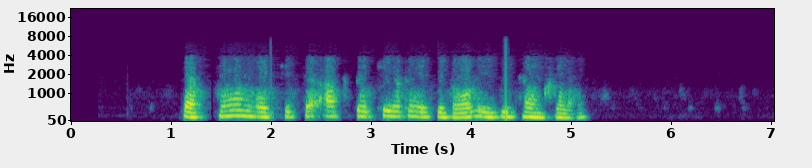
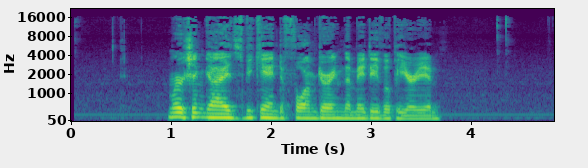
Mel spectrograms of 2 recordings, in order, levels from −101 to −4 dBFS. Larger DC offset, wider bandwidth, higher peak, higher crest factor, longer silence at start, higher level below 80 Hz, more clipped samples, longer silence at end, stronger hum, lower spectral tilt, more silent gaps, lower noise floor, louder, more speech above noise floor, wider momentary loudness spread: neither; second, 3.8 kHz vs 17 kHz; first, 0 dBFS vs -4 dBFS; about the same, 18 dB vs 18 dB; first, 1.1 s vs 0.95 s; about the same, -54 dBFS vs -56 dBFS; neither; first, 1.9 s vs 1.15 s; neither; first, -12 dB/octave vs -5 dB/octave; neither; first, -83 dBFS vs -58 dBFS; about the same, -17 LUFS vs -19 LUFS; first, 67 dB vs 39 dB; about the same, 7 LU vs 7 LU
